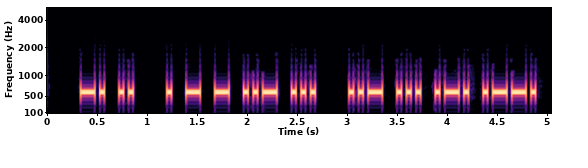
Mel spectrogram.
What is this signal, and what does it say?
Morse code, heard as a keyed tone, about 25 wpm, 600 Hz. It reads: NI ETTUS USRP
